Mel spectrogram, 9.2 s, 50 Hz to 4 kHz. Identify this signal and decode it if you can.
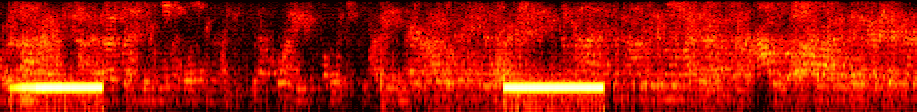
Ringback tone (Europe, 425 Hz), with speech.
